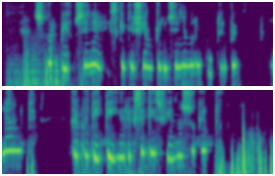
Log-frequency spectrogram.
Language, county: Lithuanian, Marijampolė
